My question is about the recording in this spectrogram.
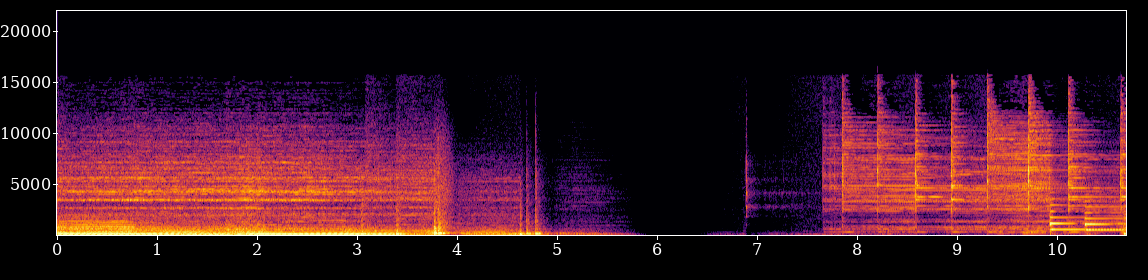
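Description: Live rock band (electric guitar, bass guitar, drum kit) ending a song on a ringing chord that fades to silence about four seconds in. After a second or so of dead silence, the next song starts at about eight seconds with drums, hi-hat and cymbal hits under guitar.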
